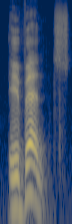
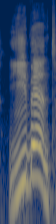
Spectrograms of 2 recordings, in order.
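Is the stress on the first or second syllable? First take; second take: second; first. First: The stress is on the second syllable. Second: The stress is on the first syllable. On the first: The speaker calls it right. "뒤에 강세" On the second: The speaker calls it wrong. "막 이래요"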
